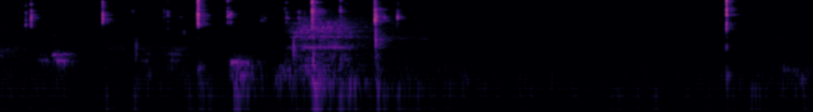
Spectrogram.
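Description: Faint computer keyboard typing and mouse clicks: scattered soft clicks through the first two seconds, then a near-silent pause, then two more clicks near the end.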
